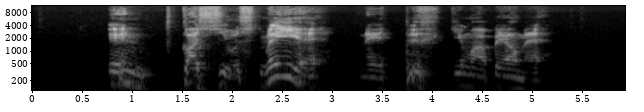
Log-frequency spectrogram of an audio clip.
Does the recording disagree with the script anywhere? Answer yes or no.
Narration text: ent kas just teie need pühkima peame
yes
